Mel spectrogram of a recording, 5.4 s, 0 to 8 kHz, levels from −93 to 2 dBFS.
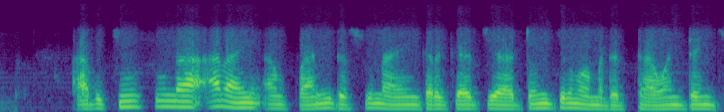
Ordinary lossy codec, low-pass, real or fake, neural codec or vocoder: none; 7.2 kHz; real; none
